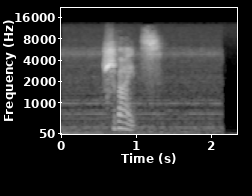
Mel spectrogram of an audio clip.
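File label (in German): "schweiz", German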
